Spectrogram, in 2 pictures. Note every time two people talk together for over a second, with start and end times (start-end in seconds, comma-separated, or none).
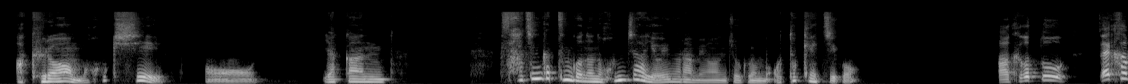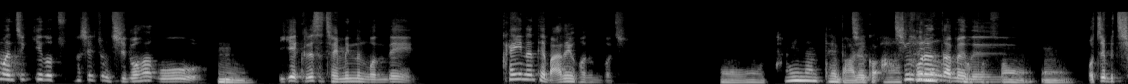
19.7-21.6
